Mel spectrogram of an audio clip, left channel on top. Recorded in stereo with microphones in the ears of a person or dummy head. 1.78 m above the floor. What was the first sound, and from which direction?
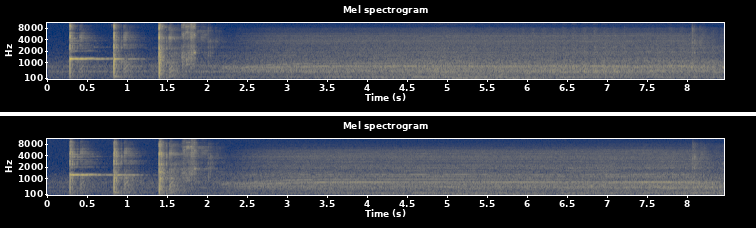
Breaking glass, 40° left (ahead or behind).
